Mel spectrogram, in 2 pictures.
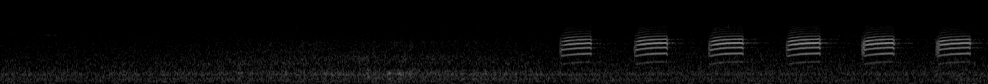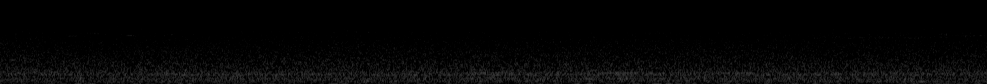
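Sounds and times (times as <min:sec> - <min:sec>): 
red-breasted nuthatch nasal horn-like calls: 0:05.6 - 0:09.8.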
